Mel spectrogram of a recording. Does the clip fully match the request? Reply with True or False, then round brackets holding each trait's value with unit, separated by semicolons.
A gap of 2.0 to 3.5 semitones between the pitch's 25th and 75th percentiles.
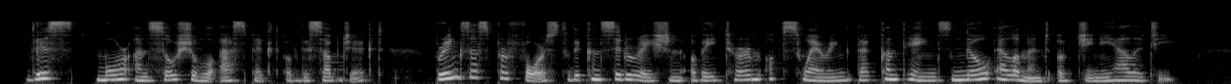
False (4.8 semitones)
